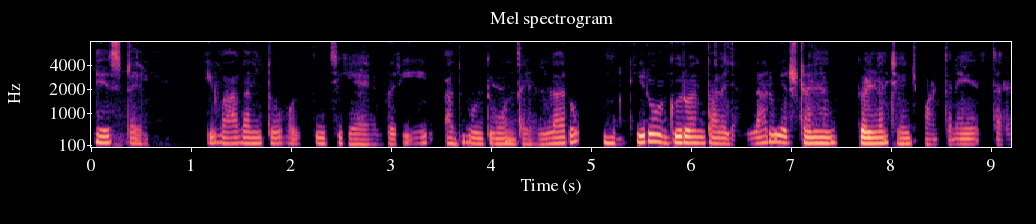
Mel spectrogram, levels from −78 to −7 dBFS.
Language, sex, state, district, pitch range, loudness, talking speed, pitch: Kannada, female, Karnataka, Mysore, 145-170 Hz, -24 LUFS, 100 wpm, 160 Hz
